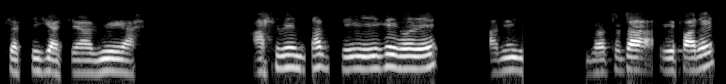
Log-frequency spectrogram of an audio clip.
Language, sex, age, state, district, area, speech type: Bengali, male, 60+, West Bengal, Hooghly, rural, conversation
